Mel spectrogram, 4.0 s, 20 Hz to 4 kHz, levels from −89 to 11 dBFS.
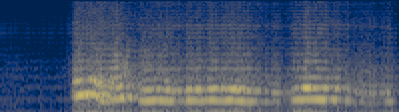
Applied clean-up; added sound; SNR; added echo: neural separator model SepFormer DNS4.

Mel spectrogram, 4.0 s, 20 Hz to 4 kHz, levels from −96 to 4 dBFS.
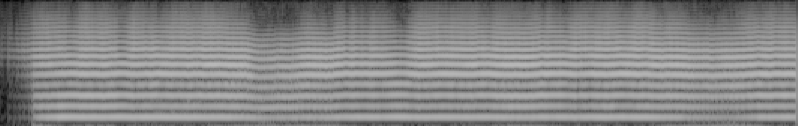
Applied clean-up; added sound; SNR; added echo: neural separator model SepFormer WHAMR!.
